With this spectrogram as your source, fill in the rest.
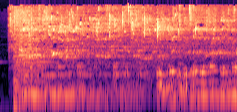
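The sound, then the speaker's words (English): Water running down a household drain that may point to a sewer problem, a steady, loud rushing and gurgling flow that continues unbroken from start to end with no other sounds. “Is that what you hear from your drains?”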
